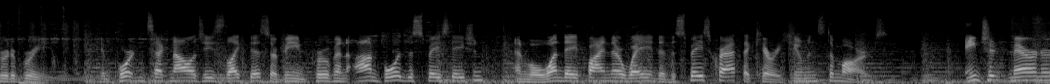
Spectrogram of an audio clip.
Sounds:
speech, music

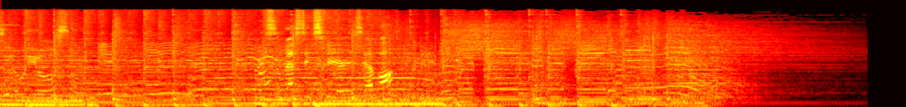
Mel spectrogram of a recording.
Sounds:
music, speech, country

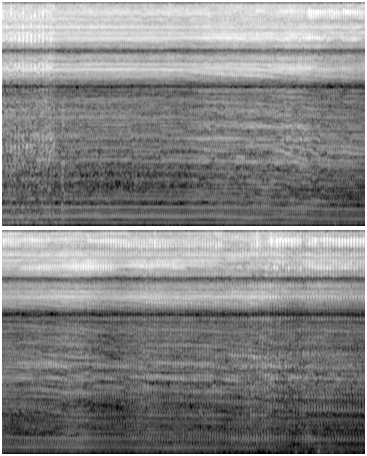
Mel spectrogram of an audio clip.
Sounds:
engine

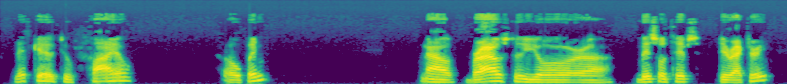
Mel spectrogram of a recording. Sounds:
speech

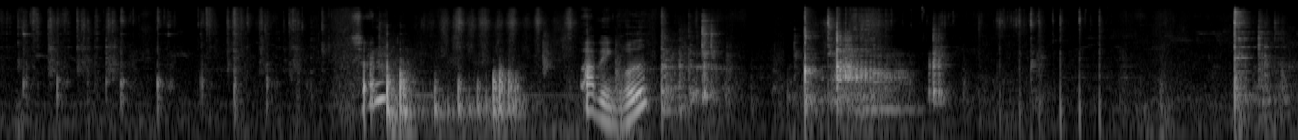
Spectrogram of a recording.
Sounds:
speech

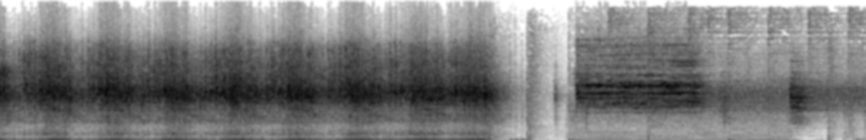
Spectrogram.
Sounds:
music, vehicle

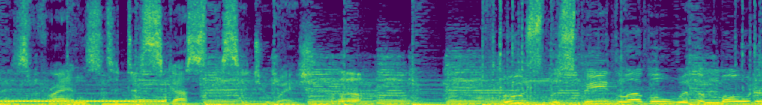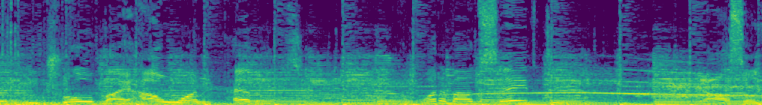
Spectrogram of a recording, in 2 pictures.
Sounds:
speech, music, vehicle

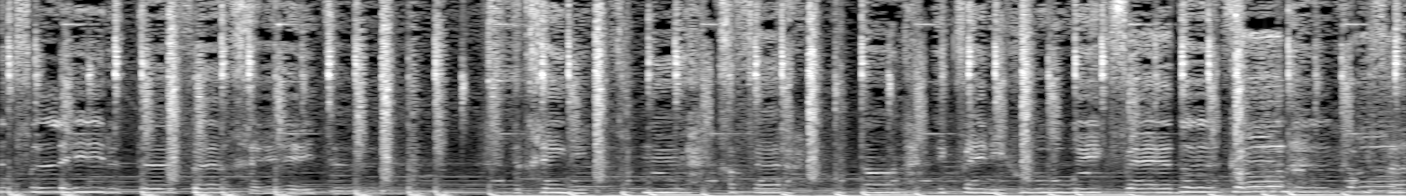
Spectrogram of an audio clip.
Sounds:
music

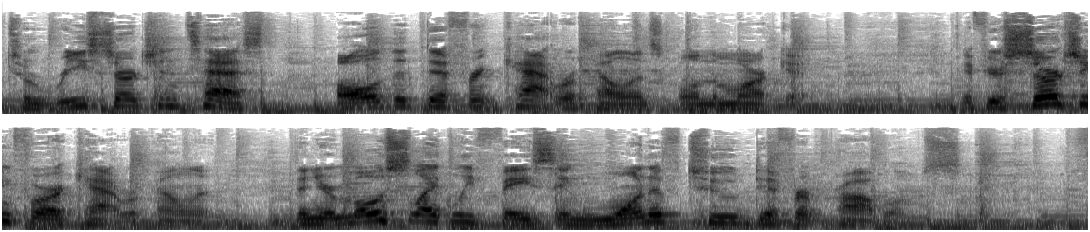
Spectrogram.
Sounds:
music, speech

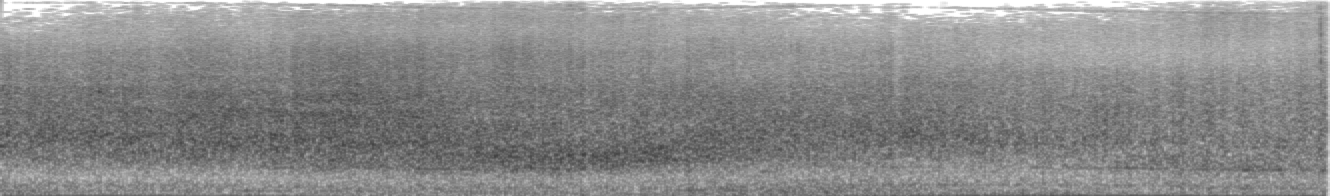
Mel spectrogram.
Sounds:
vehicle, truck

